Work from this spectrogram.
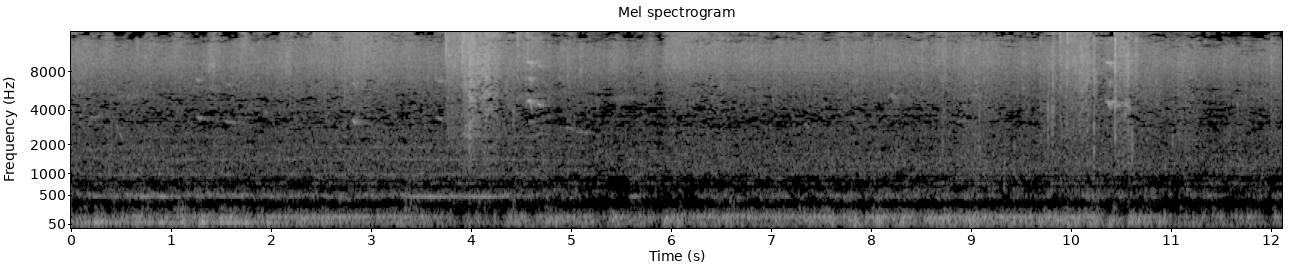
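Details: Indian honey bee colony collected outdoors after a wax moth failure in the box, giving a steady low droning hum of many wings throughout, with a few brief higher clicks and rustles.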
